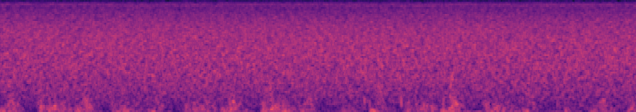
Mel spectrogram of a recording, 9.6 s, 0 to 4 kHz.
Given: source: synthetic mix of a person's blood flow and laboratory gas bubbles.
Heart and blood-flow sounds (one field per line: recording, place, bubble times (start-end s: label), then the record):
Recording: Doppler ultrasound of blood flow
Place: precordium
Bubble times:
5.45-5.76 s: bubbles
5.97-6.08 s: bubbles
From the record:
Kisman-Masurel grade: 112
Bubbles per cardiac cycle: 1 to 2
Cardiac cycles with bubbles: 1 to 10%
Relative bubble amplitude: moderate (0.250 to 0.450)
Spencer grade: 1 (occasional bubble signal discernible with the cardiac motion signal, with majority of cardiac periods free of bubbles)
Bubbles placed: anywhere in the cardiac cycle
